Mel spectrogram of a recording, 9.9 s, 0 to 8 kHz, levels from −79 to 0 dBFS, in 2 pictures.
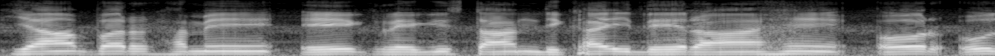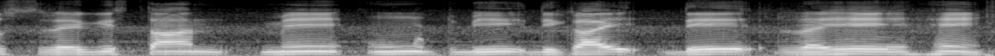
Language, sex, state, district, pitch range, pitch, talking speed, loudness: Hindi, male, Rajasthan, Jaipur, 120-130 Hz, 130 Hz, 115 wpm, -12 LUFS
